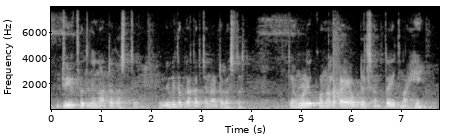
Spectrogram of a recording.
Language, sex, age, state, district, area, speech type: Marathi, male, 18-30, Maharashtra, Satara, rural, spontaneous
